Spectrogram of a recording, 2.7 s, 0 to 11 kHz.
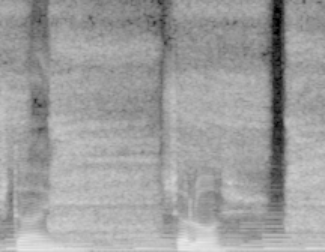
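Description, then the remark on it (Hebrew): A forceful breath pushed out through the mouth during a guided breathing exercise, a loud, airy rush. A second breathy burst follows about a second later, with a humming tone underneath. “וסט 13, 1, להוציא,”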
